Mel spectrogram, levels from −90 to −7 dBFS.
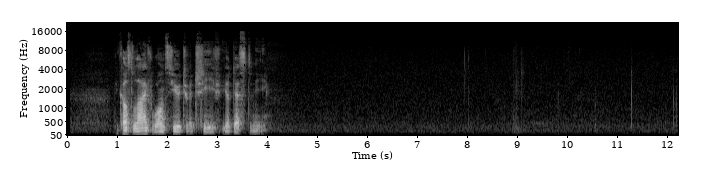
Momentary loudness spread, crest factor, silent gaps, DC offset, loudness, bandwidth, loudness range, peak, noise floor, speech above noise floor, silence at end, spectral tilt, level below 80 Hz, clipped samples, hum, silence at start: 15 LU; 26 dB; none; under 0.1%; -32 LUFS; 16 kHz; 12 LU; -12 dBFS; -69 dBFS; 37 dB; 8.2 s; -4.5 dB/octave; -82 dBFS; under 0.1%; none; 1 s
